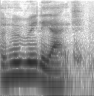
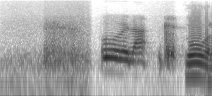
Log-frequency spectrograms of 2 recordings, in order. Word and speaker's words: Aurelac: I hope I pronounce this right. Huriliac. Aurelac, thank you.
